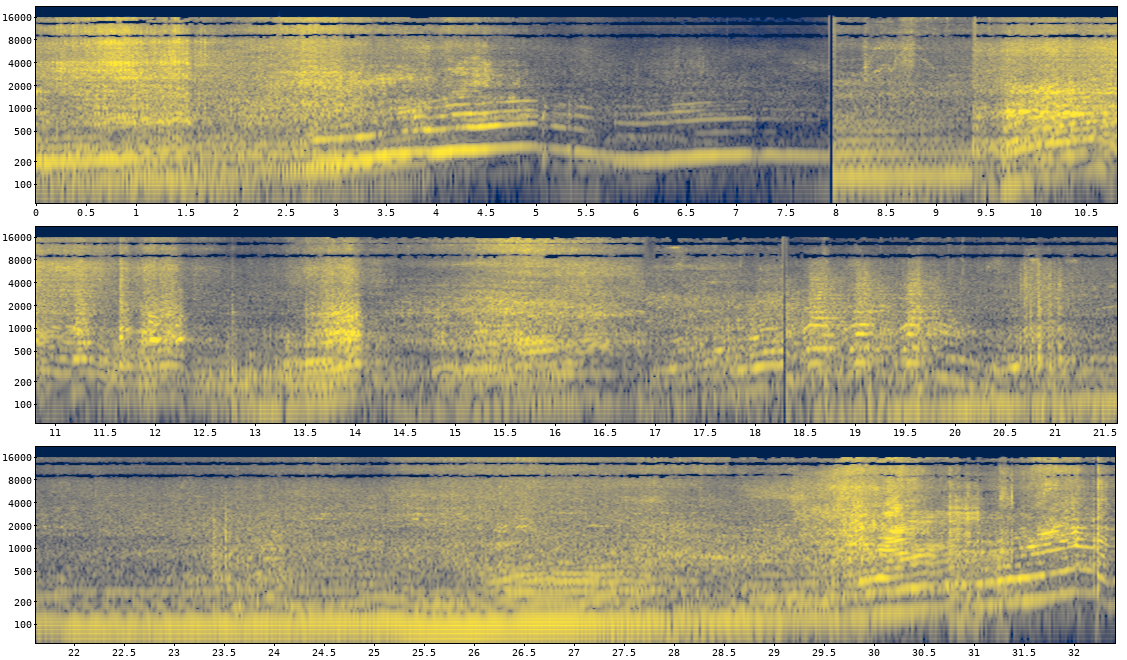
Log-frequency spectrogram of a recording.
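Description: Car engines revving and accelerating in several short takes that cut in suddenly. The pitch climbs and falls with each rev, holds a steady drone through the second half, then rises sharply in a hard pull near the end.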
